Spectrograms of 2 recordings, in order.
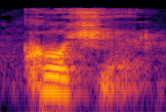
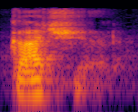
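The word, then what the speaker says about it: כשר: debe de pronunciarte es kasher. Kosher es más utilizada en el vocabulario ashkenazita de los hermanos yahuditas ashkenazim. Y es la que más se tiende a decir. Pero la pronunciación más adecuada sería kasher.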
